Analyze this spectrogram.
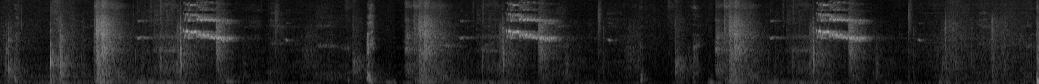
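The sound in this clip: A foot kicks against a closed but unlatched toilet stall door in a restroom with ten cubicles. Dull thuds and rattles come in a few repeated bursts, each capped by a brief high squeak.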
